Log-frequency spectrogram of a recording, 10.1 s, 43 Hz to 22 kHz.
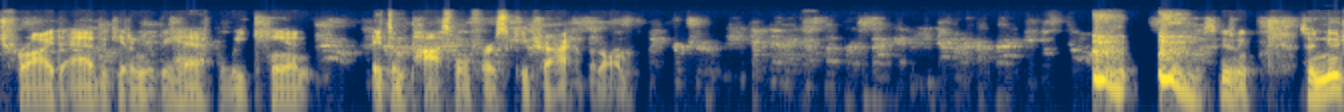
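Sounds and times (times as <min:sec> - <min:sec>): man clearing his throat: 0:08.2 - 0:09.2.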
